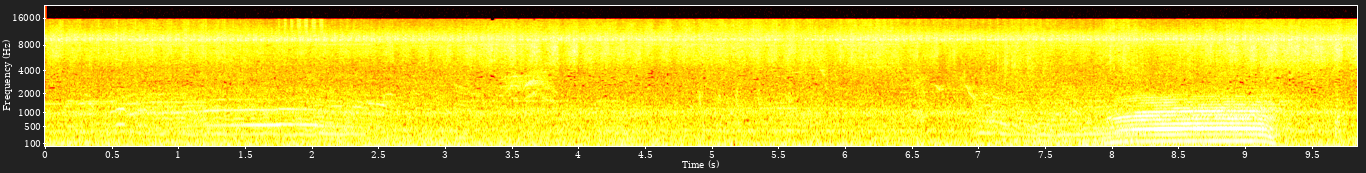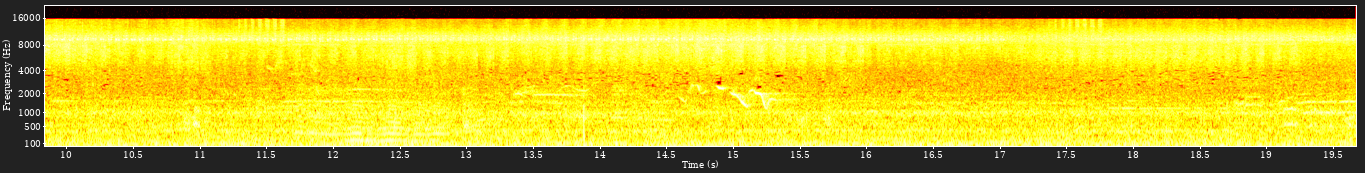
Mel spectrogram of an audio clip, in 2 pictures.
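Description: Crickets sing a steady, high, shimmering trill that never lets up, with a cow lowing once midway.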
